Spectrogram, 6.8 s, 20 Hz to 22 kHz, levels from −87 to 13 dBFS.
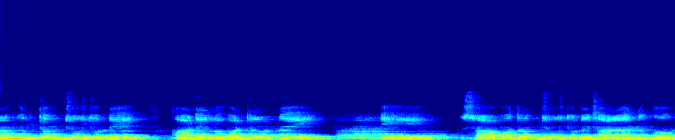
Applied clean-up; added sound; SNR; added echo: none; none; none; reverberation time 2.8 s.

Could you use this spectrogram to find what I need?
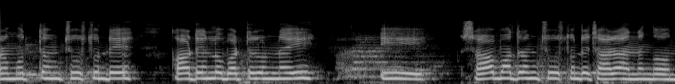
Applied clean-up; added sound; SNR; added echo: none; none; none; none.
